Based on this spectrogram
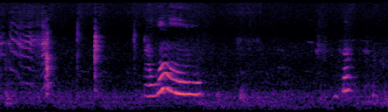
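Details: African grey parrot talking, making one bent, voice-like call that rises and then sinks, lasting over half a second, framed by soft clicks and a short later chirp against low background hiss.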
